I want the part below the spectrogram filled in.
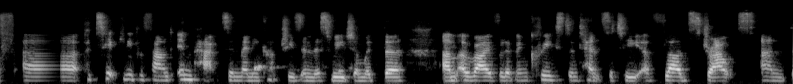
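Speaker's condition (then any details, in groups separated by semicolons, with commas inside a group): No condition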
